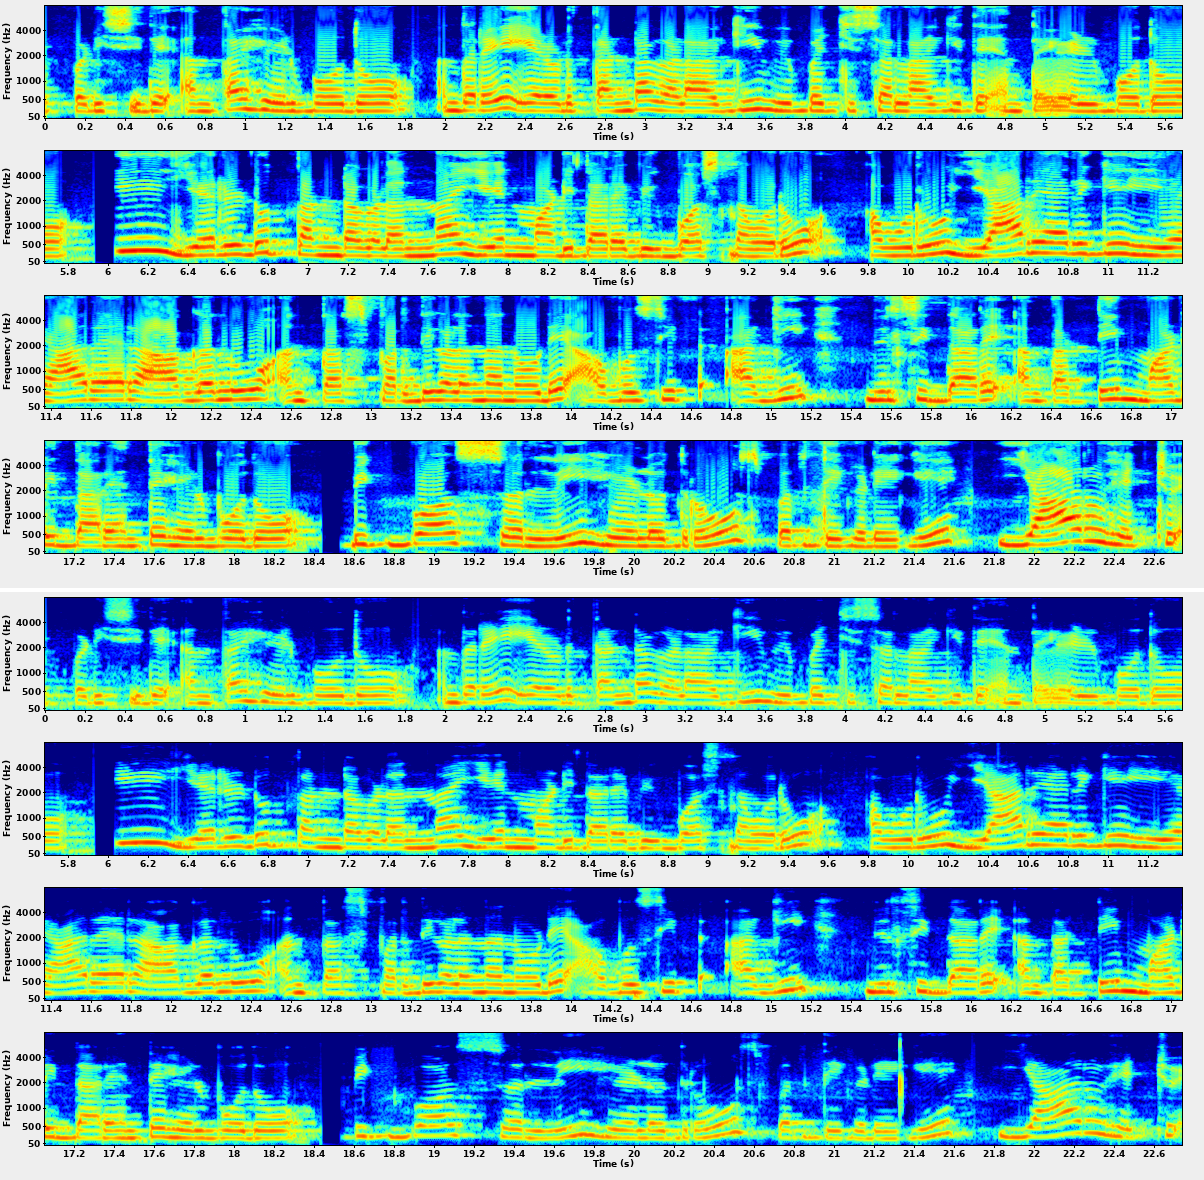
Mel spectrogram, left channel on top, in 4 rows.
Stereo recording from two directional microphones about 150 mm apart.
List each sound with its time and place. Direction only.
0.2 s a woman's voice: 25° left (ahead or behind)
6.1 s a woman's voice: 40° left (ahead or behind)
7.3 s a woman's voice: 25° left (ahead or behind)
9.8 s a woman's voice: 15° left (ahead or behind)
18.6 s a woman's voice: 50° left (ahead or behind); by 22.7 s 35° left (ahead or behind)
